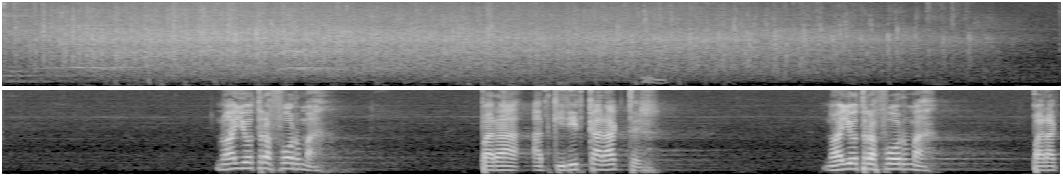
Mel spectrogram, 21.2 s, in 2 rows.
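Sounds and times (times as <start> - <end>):
audience applause: 0.0 - 10.0
speech: 12.8 - 13.9, 15.4 - 17.2, 18.8 - 20.0, 20.9 - 21.1.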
